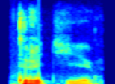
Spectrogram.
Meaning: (noun) third (fraction); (adjective) nominative feminine singular of тре́тий (trétij, “third”)
- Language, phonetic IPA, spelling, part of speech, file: Russian, [ˈtrʲetʲjə], третья, noun / adjective, Ru-третья.ogg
